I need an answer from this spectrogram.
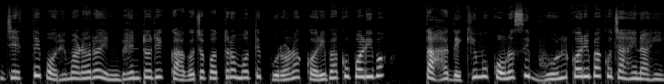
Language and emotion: Odia, fearful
